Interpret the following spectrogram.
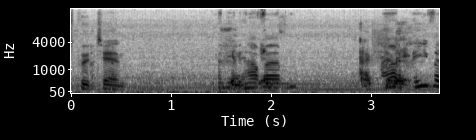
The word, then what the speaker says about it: poutine: Well, I don't know how to pronounce it on that French. It's not mayo, it's gravy. Yeah, it's poutine.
